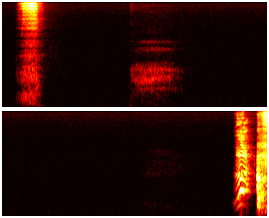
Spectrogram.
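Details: Sneezing: a few short, sharp bursts with quiet gaps, the last one loud and forceful.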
